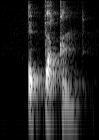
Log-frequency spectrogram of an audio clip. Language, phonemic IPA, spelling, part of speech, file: Dutch, /ˈɔpɑkə(n)/, oppakken, verb, Nl-oppakken.ogg
- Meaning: 1. to pick up 2. to take up, to take into consideration, to do something with 3. to arrest (take into police custody)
